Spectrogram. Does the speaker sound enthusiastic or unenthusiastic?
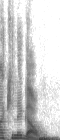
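enthusiastic. It is said with genuine enthusiasm. The speaker really likes it.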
